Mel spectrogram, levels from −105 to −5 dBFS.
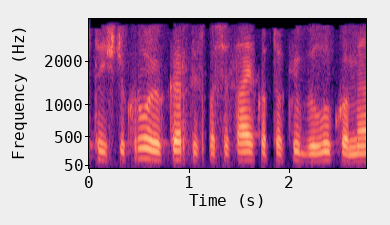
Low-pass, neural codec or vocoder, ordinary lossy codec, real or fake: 3.6 kHz; none; MP3, 24 kbps; real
